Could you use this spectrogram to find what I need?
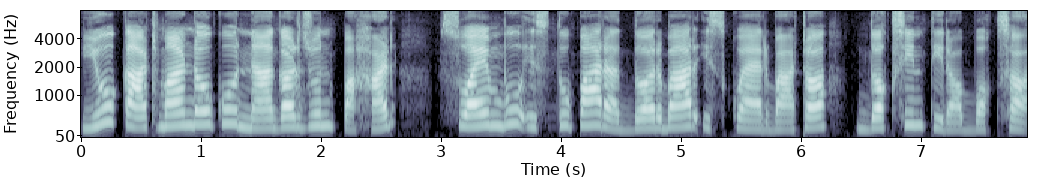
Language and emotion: Nepali, neutral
